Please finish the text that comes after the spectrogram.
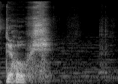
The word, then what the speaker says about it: Doge: I've heard it called Doggy Coin. No, they've made multiple. I'm sure there's a doggy coin, but it was Dogecoin. I'm talking about the pronunciation. Oh, fuck you. It's Doge.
